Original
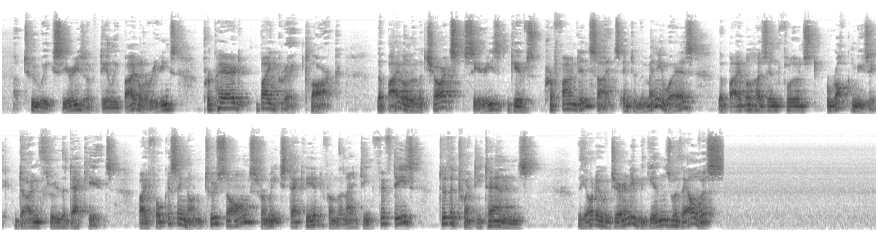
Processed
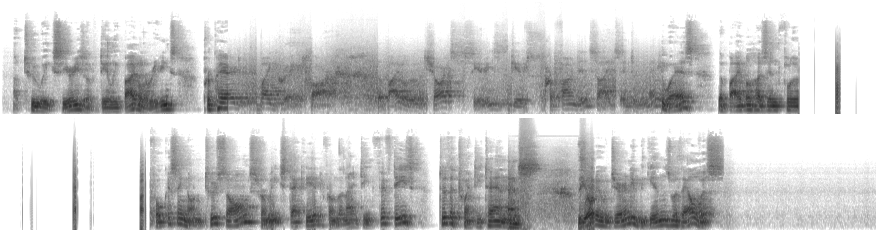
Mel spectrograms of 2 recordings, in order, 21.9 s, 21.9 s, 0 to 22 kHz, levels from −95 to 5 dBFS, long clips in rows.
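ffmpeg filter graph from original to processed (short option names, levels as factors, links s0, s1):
-filter_complex "[0:a]asettb=1/sr,asplit=3[s0][s1][s2];[s0]atrim=end=2.824[s3];[s1]atrim=start=2.82:end=8.25,asetpts=PTS-STARTPTS,afade=t=in:d=0.004:c=qsin,afade=t=out:st=5.426:d=0.004:c=qsin,aeval=exprs='val(0)+0.5*0.0422*sgn(val(0))':c=same,acompressor=threshold=0.0282:ratio=2.5:attack=3.2:release=140:knee=1:detection=peak,acrossover=split=350 3200:gain=0.112 1 0.0794[s4][s5][s6];[s4][s5][s6]amix=inputs=3:normalize=0[s7];[s2]atrim=start=8.246[s8];[s3][s7]acrossfade=d=0.004:c1=hsin:c2=qsin[s9];[s9][s8]acrossfade=d=0.004:c1=qsin:c2=hsin,asettb=1/sr,asplit=3[s10][s11][s12];[s10]atrim=end=9.954[s13];[s11]atrim=start=9.95:end=12.78,asetpts=PTS-STARTPTS,afade=t=in:d=0.004:c=qsin,afade=t=out:st=2.826:d=0.004:c=qsin,lowpass=f=4300:w=0.5412,lowpass=f=4300:w=1.3066,tiltshelf=f=680:g=-3.5,acrusher=bits=2:mix=0:aa=0.5[s14];[s12]atrim=start=12.776[s15];[s13][s14]acrossfade=d=0.004:c1=hsin:c2=qsin[s16];[s16][s15]acrossfade=d=0.004:c1=qsin:c2=hsin,asettb=1/sr,asplit=3[s17][s18][s19];[s17]atrim=end=14.244[s20];[s18]atrim=start=14.24:end=15.83,asetpts=PTS-STARTPTS,afade=t=in:d=0.004:c=qsin,afade=t=out:st=1.586:d=0.004:c=qsin,highpass=110,asoftclip=type=hard:threshold=0.075[s21];[s19]atrim=start=15.826[s22];[s20][s21]acrossfade=d=0.004:c1=hsin:c2=qsin[s23];[s23][s22]acrossfade=d=0.004:c1=qsin:c2=hsin,asettb=1/sr,asplit=3[s24][s25][s26];[s24]atrim=end=17.254[s27];[s25]atrim=start=17.25:end=18.33,asetpts=PTS-STARTPTS,afade=t=in:d=0.004:c=qsin,afade=t=out:st=1.076:d=0.004:c=qsin,afreqshift=-85,asplit=2[s28][s29];[s29]highpass=f=720:p=1,volume=28.2,asoftclip=type=tanh:threshold=0.188[s30];[s28][s30]amix=inputs=2:normalize=0,lowpass=f=7100:p=1,volume=0.501[s31];[s26]atrim=start=18.326[s32];[s27][s31]acrossfade=d=0.004:c1=hsin:c2=qsin[s33];[s33][s32]acrossfade=d=0.004:c1=qsin:c2=hsin,lowpass=f=1400:p=1,agate=range=0.0224:threshold=0.00316:ratio=3:detection=peak,volume=2.82"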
